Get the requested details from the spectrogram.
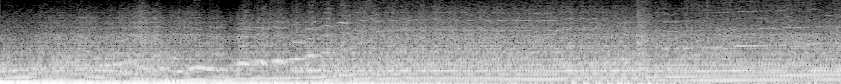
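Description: Car tires screech loudly as an engine revs and the car skids to the side, then accelerates off into the desert, a continuous roar with rising and falling pitch lasting several seconds, no voices.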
